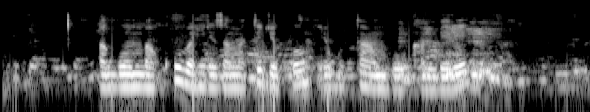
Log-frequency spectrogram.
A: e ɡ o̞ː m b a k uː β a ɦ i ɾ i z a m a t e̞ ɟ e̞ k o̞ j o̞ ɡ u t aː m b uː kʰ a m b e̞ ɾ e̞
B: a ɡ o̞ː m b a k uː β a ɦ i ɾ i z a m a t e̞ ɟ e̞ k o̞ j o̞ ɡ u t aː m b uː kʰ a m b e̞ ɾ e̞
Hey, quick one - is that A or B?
B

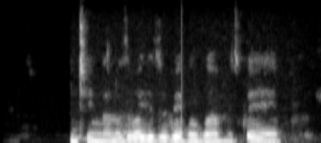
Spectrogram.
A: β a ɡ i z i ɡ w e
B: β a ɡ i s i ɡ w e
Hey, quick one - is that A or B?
A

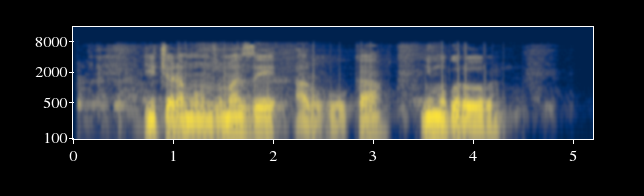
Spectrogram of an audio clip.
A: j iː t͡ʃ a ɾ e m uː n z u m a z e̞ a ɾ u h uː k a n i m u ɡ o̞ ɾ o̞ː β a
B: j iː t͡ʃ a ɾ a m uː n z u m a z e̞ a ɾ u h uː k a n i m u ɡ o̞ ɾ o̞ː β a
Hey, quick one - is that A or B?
B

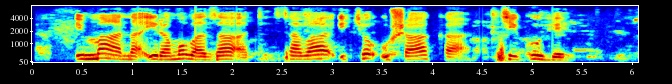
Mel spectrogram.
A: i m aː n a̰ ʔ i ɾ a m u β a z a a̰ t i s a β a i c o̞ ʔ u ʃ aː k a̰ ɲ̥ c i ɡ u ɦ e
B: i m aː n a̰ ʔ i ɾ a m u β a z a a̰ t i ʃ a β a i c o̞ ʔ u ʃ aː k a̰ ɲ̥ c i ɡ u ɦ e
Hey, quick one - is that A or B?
A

